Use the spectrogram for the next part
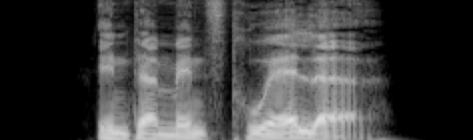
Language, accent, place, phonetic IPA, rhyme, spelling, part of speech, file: German, Germany, Berlin, [ɪntɐmɛnstʁuˈɛlə], -ɛlə, intermenstruelle, adjective, De-intermenstruelle.ogg
- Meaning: inflection of intermenstruell: 1. strong/mixed nominative/accusative feminine singular 2. strong nominative/accusative plural 3. weak nominative all-gender singular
